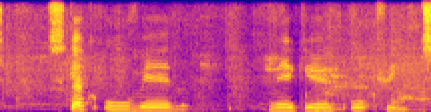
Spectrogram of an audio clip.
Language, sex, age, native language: Icelandic, male, 10, Vietnamese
